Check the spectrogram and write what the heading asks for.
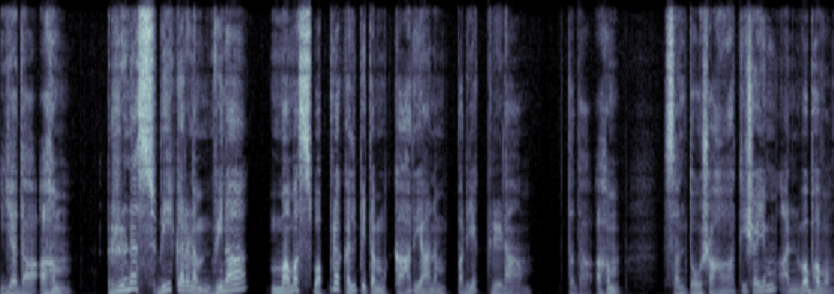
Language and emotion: Sanskrit, happy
